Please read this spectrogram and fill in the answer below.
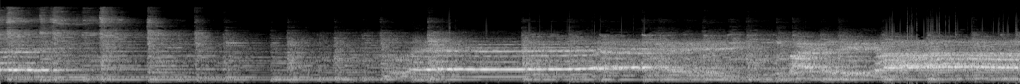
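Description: Acoustic folk song performed live: a man sings long held notes over a strummed acoustic guitar. The music drops back after the first second or so, then swells louder about four seconds in and again near the end.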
